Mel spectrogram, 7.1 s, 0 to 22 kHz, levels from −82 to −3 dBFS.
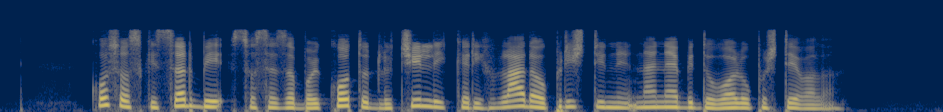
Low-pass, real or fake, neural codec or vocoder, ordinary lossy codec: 7.2 kHz; fake; codec, 16 kHz, 0.9 kbps, LongCat-Audio-Codec; none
